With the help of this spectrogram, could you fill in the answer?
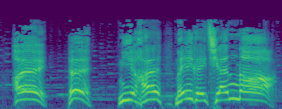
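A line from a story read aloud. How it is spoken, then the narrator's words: Shouting. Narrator (Chinese): 老狼的叫喊声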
